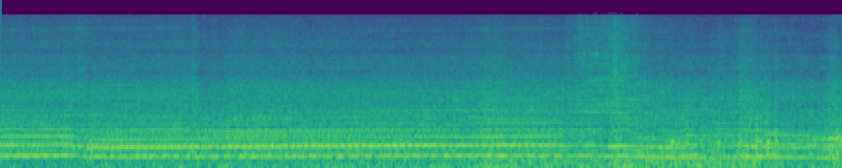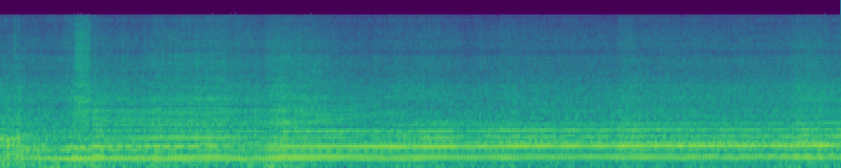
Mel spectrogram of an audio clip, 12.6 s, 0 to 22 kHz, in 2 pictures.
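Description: Formula Ford race car's 1600 cc Ford Kent four-cylinder engine, heard onboard, running hard at a steady pitch. About five seconds in the note breaks up briefly, then settles lower and holds steady.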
